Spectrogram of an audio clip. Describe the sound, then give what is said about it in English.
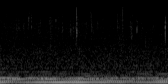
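Soft, steady rain patters at night on a skylight above a brass bed in a city flat, a continuous gentle drumming with a low hum beneath it and no voices. “The somnolent rain patters above the comfortable bed to offer the perfect soundtrack for dreaming.”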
